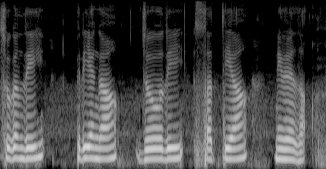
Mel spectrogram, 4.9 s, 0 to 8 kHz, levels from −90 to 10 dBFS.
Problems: none marked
